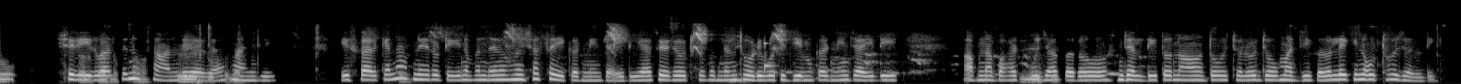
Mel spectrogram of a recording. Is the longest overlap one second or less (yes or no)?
no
